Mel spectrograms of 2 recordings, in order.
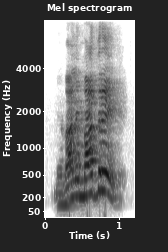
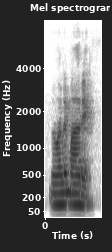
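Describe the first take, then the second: First: MADRE drawn out, higher and louder; drawn-out defiant repeat. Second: Said in the usual way. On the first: Retold or imitated. Driver recounts brushing off a stranger, defiant, drawn out. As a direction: stretch "madre" slow and loud. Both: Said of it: "así lo dije".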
